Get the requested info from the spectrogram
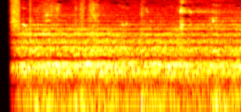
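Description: A basketball dribbled on a hardwood court, a few soft bounces, over a steady hum of arena background noise.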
